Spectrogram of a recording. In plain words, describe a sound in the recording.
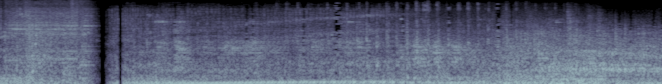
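A tank engine rumbles low.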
